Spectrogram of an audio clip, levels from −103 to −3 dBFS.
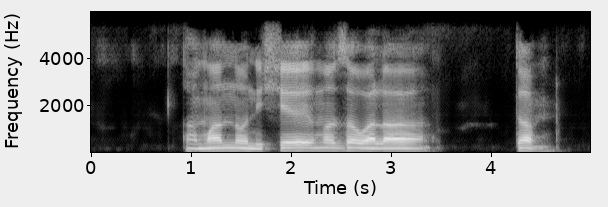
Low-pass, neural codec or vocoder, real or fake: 5.4 kHz; codec, 24 kHz, 1.2 kbps, DualCodec; fake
